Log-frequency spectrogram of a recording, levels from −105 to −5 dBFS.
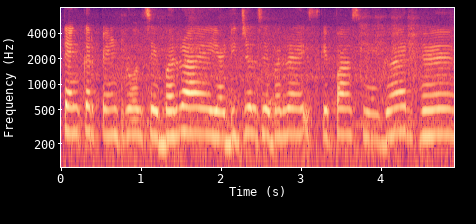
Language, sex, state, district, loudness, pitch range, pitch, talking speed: Hindi, male, Rajasthan, Bikaner, -16 LUFS, 245-260 Hz, 255 Hz, 205 wpm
